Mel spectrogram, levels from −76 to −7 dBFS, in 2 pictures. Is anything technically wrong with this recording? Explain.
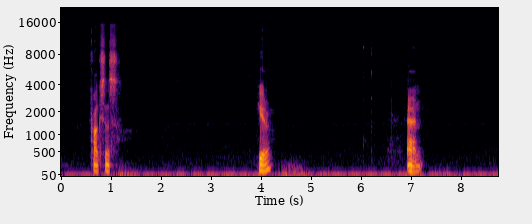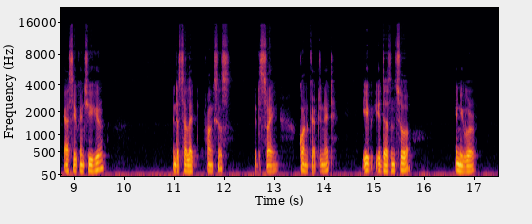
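No, nothing stood out as a technical problem on listening to this audio.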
